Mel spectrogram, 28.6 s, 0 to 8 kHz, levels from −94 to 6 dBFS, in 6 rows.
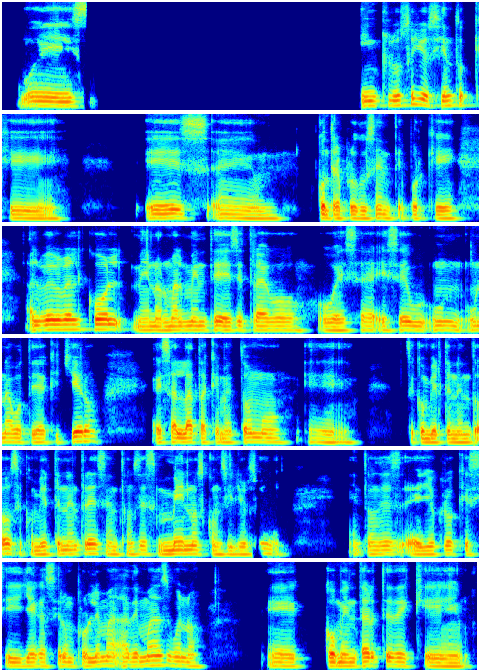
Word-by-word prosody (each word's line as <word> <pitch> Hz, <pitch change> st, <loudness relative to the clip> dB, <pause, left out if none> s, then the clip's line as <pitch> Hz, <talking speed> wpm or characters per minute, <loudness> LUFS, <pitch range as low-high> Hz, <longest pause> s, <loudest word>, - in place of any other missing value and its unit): Pues 115 Hz, -2 st, +1 dB, 2.8 s
Incluso 130 Hz, +1 st, 0 dB
yo 150 Hz, -4 st, +3 dB
siento 130 Hz, 0 st, -2 dB
que 100 Hz, -4 st, -2 dB, 0.7 s
es, 115 Hz, +1 st, +1 dB
em, 105 Hz, -3 st, -2 dB, 0.3 s
contraproducente, 105 Hz, 0 st, +1 dB
porque, 105 Hz, 0 st, -2 dB, 0.4 s
al 120 Hz, -, +1 dB
beber 130 Hz, +1 st, +7 dB
alcohol, 135 Hz, +1 st, +4 dB
me 110 Hz, 0 st, -3 dB
normalmente 115 Hz, +1 st, +1 dB
ese 115 Hz, +2 st, 0 dB
trago, 115 Hz, -2 st, -1 dB
o 105 Hz, 0 st, 0 dB
esa 105 Hz, +2 st, -2 dB
ese, 110 Hz, +2 st, -1 dB
un 115 Hz, 0 st, -1 dB
una 115 Hz, -1 st, -1 dB
botella 110 Hz, -1 st, -1 dB
que 105 Hz, -2 st, -13 dB
quiero, 135 Hz, +5 st, +4 dB, 0.5 s
esa 115 Hz, 0 st, 0 dB
lata 115 Hz, -1 st, +3 dB
que 110 Hz, -, -5 dB
me 105 Hz, -1 st, -2 dB
tomo, 115 Hz, -1 st, -1 dB, 0.2 s
eh, 105 Hz, -1 st, -4 dB, 0.5 s
se -, -, -8 dB
convierten 105 Hz, 0 st, +1 dB
en 105 Hz, 0 st, 0 dB
2, 130 Hz, +4 st, +3 dB
se 130 Hz, -, -8 dB
convierten 105 Hz, +2 st, -1 dB
en 115 Hz, +1 st, -2 dB
3, 130 Hz, +1 st, +1 dB
entonces, 110 Hz, +1 st, -5 dB
menos 115 Hz, +2 st, +2 dB
concilio 105 Hz, -2 st, -3 dB
el 105 Hz, -, -3 dB
sueño, 120 Hz, -2 st, -7 dB, 0.6 s
entonces, 110 Hz, +1 st, -4 dB
eh, 105 Hz, -, +2 dB
yo 105 Hz, 0 st, 0 dB
creo 115 Hz, +1 st, -2 dB
que 115 Hz, -, -5 dB
sí 110 Hz, 0 st, -2 dB
llega 115 Hz, 0 st, 0 dB
a -, -, -4 dB
ser 105 Hz, -, -4 dB
un 115 Hz, -1 st, -2 dB
problema, 120 Hz, +3 st, 0 dB
además, 125 Hz, +4 st, +1 dB
bueno, 110 Hz, -4 st, -2 dB, 0.6 s
eh, 110 Hz, -1 st, -2 dB
comentarte 115 Hz, +2 st, +3 dB
de 115 Hz, -1 st, 0 dB
que 105 Hz, -2 st, 0 dB
115 Hz, 125 wpm, -20 LUFS, 105-120 Hz, 2.8 s, beber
